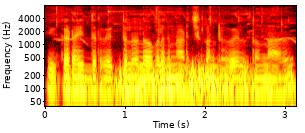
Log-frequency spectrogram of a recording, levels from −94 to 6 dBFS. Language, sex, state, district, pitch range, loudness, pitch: Telugu, male, Andhra Pradesh, Sri Satya Sai, 85-95 Hz, -18 LUFS, 90 Hz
